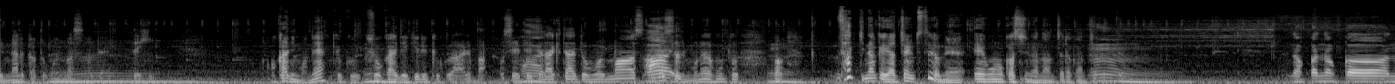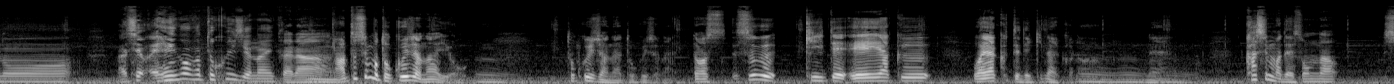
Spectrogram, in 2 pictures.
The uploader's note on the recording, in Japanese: Radiotalk。パーキング収録。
